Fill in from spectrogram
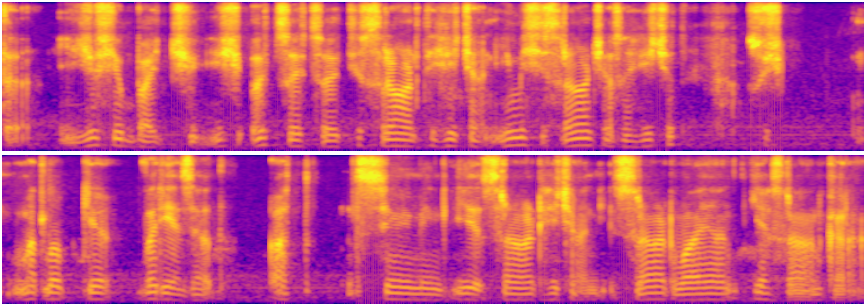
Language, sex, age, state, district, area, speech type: Kashmiri, male, 45-60, Jammu and Kashmir, Budgam, urban, spontaneous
